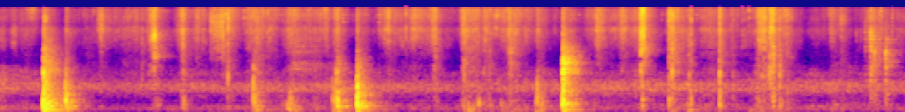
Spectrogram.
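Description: A tarot deck shuffled by hand: the cards rustle and slap, with a few sharper knocks, the loudest about half a second in.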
